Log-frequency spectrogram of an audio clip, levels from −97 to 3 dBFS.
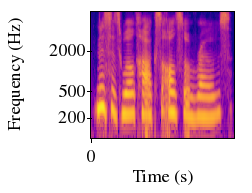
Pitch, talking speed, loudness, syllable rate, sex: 230 Hz, 125 wpm, -16 LUFS, 3.5 syllables/s, female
